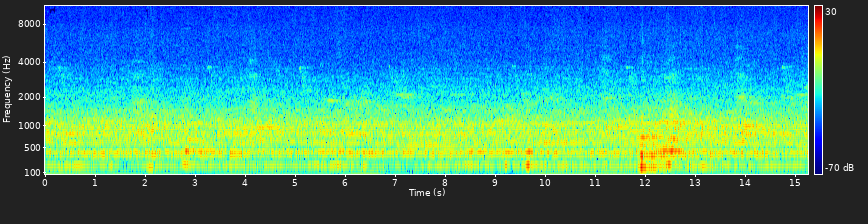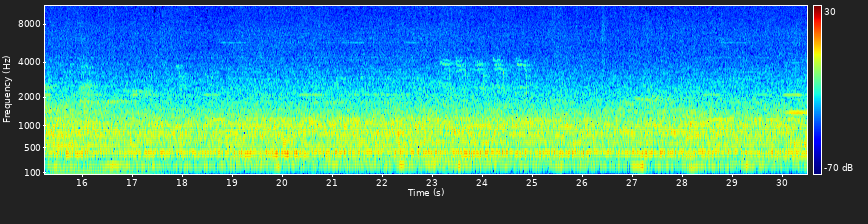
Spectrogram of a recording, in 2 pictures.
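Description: Dense steady hum of a honeybee swarm, used as an ambient music piece, with held tones above it and low sustained bass notes that change every few seconds and fall away about two-thirds through. A short louder sound stands out about twelve seconds in.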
